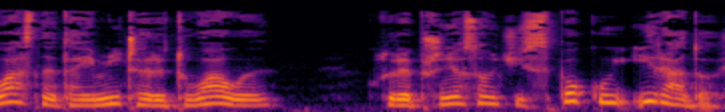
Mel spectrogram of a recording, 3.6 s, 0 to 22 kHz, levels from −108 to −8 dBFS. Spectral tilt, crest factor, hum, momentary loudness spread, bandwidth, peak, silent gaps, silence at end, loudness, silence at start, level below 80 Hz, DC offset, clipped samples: -4 dB/octave; 20 dB; none; 3 LU; 16 kHz; -18 dBFS; none; 0 s; -36 LUFS; 0 s; -72 dBFS; under 0.1%; under 0.1%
